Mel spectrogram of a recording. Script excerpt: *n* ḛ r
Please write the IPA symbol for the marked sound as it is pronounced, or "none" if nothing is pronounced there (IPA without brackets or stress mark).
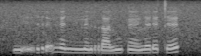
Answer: n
